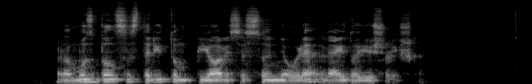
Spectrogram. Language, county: Lithuanian, Alytus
